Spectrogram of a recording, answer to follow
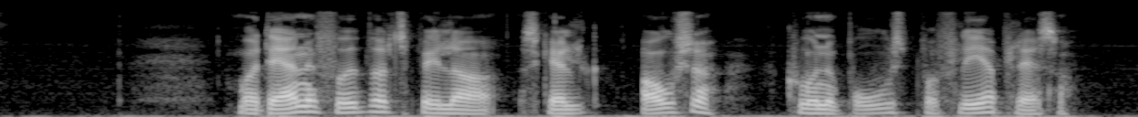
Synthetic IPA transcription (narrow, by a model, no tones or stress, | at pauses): mo̝d̥æɐ̰nəfo̝ð̞ˠb̥ɒ̽l̰d̥sb̥e̝lɐːsɡ̥ælɒʊsɒkʰunəb̥ʁuːspʰɒ̽fle̝ːɐpʰlæsɐ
